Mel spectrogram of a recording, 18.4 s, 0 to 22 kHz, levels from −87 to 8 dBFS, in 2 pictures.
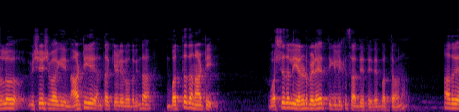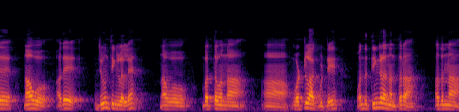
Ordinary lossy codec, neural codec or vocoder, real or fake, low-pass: none; none; real; none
